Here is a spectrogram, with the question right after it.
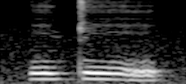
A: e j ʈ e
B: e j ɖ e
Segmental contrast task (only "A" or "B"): A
